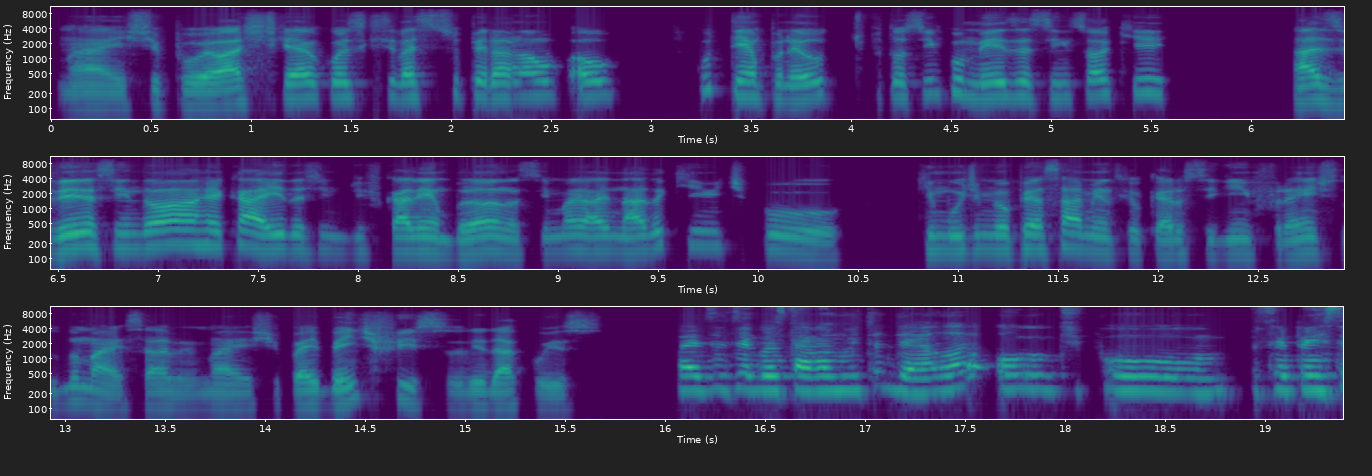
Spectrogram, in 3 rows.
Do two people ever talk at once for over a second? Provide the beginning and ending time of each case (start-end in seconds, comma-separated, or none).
none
